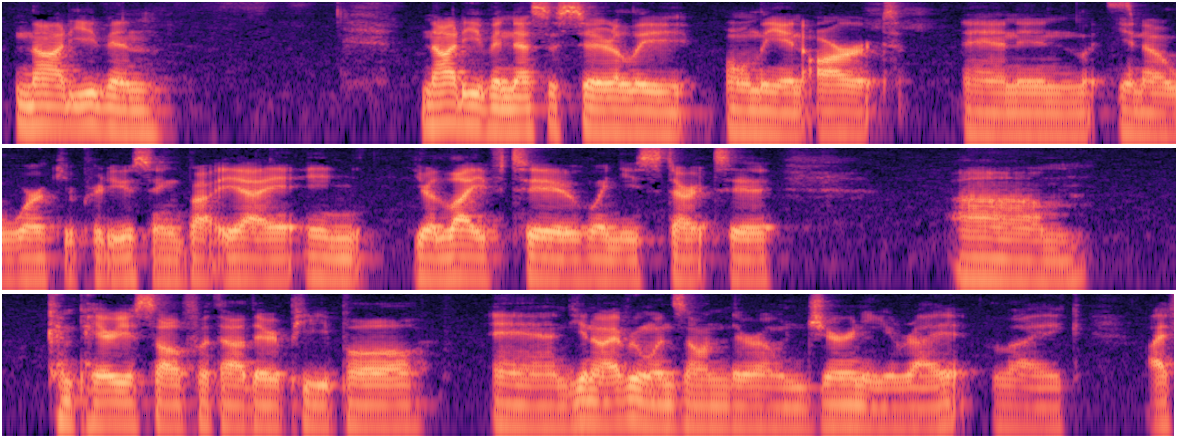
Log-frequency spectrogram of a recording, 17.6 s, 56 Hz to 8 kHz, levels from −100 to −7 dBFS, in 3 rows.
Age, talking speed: 20-39, 145 wpm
